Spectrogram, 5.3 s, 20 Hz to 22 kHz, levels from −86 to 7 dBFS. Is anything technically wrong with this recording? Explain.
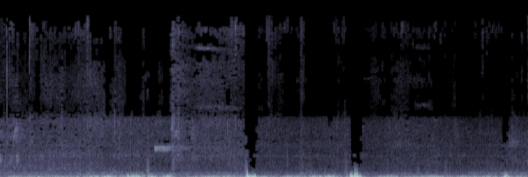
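No, nothing technically wrong can be heard in this audio. It carries no audible faults.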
